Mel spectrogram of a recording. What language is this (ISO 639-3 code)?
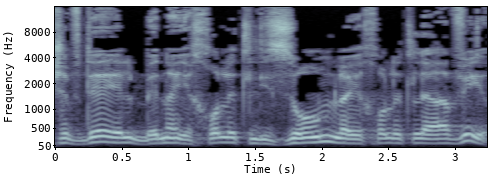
heb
